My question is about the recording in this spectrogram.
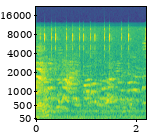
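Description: A rapid run of light clicks, like typing on a computer keyboard, under a person talking. The clicks stop near the end.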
